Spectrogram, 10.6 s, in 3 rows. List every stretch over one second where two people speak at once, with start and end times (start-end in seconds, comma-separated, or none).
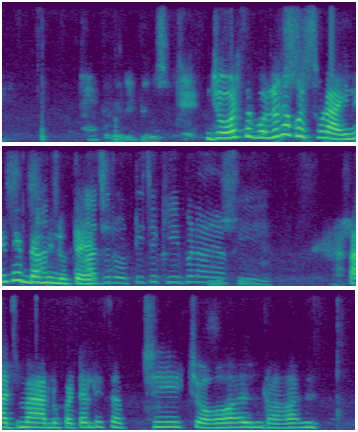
none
